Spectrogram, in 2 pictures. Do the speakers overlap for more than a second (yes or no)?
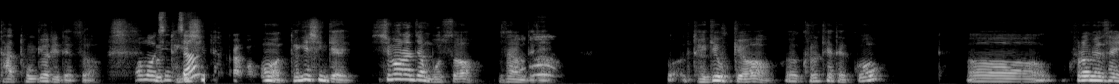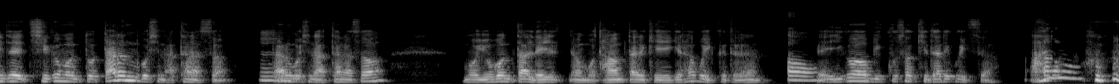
no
